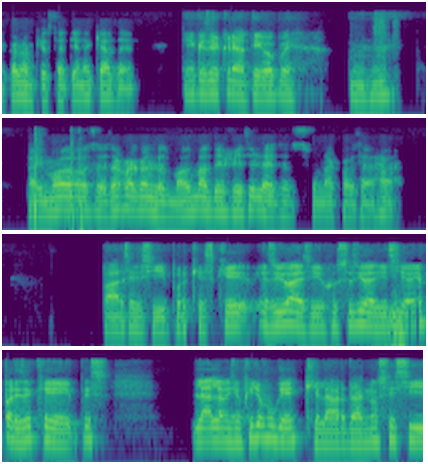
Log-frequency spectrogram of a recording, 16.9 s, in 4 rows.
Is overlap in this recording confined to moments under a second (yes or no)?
yes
